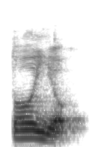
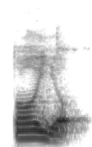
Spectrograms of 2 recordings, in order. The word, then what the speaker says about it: toyo: sauce we call this Toyo Toyo okay not Toyo it's Toyo okay there's a glal stop here on the last syllable okay vinegar we call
